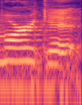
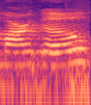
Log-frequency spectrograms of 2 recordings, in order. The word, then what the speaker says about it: Margit: Yeah, we have to fight Margit, who's Margit and not Margot, but might be Margot, I don't know. Legally distinct. They're all Margot, it's fine. Got? Did you pronounce the T at the end?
